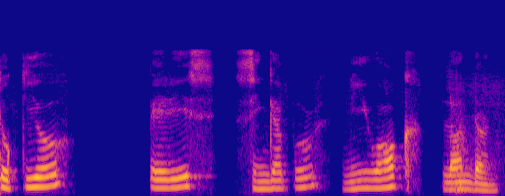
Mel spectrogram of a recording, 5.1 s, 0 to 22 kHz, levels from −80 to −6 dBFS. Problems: none marked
